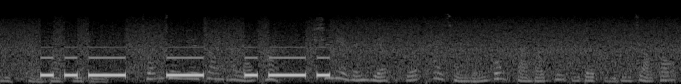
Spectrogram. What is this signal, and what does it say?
Morse code, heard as a keyed tone, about 10 wpm, 430 Hz, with speech in Chinese. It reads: UTR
